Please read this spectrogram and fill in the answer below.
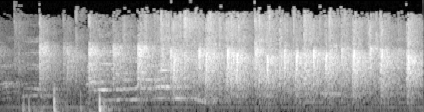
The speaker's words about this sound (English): Can we clap unto Him today?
